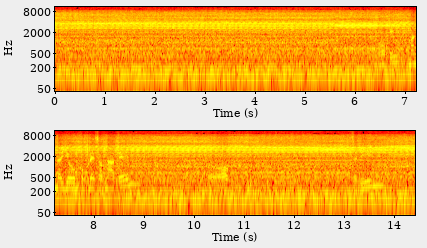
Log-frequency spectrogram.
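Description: An electrical unit hums steadily close by.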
